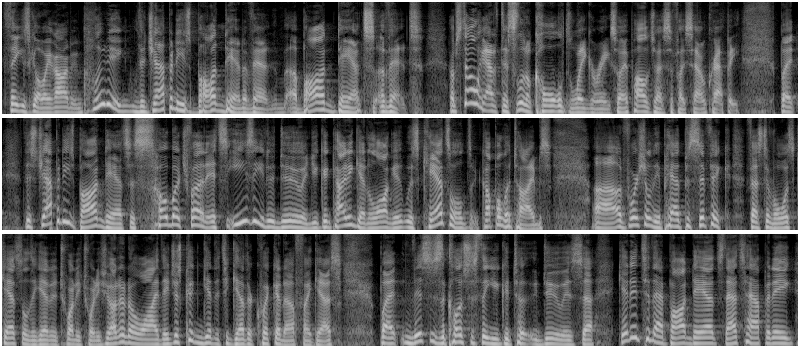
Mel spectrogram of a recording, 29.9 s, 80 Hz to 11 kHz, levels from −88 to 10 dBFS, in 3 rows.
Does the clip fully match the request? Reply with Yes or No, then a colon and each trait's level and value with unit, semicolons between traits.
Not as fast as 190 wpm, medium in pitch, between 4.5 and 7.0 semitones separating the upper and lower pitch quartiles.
No: average, 200 wpm; medium, 160 Hz; average, 5.3 semitones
